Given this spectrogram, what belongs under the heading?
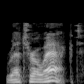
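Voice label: "retroact", British English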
